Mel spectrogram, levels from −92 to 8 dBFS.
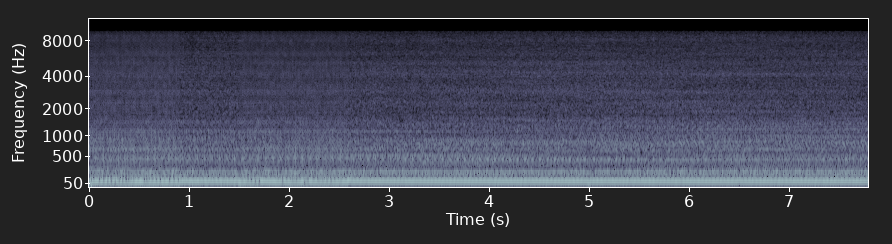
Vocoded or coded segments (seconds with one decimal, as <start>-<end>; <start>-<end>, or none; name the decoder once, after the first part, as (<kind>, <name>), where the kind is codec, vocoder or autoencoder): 0.0-0.9 (vocoder, Vocos); 1.5-2.6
